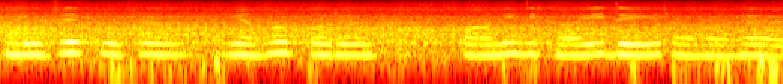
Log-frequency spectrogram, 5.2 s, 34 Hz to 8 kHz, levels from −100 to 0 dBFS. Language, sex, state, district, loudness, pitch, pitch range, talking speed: Hindi, male, Chandigarh, Chandigarh, -18 LUFS, 235 Hz, 230-250 Hz, 105 wpm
